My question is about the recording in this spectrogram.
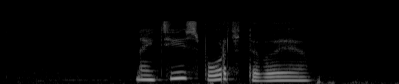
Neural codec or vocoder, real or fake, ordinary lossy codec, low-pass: none; real; none; none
